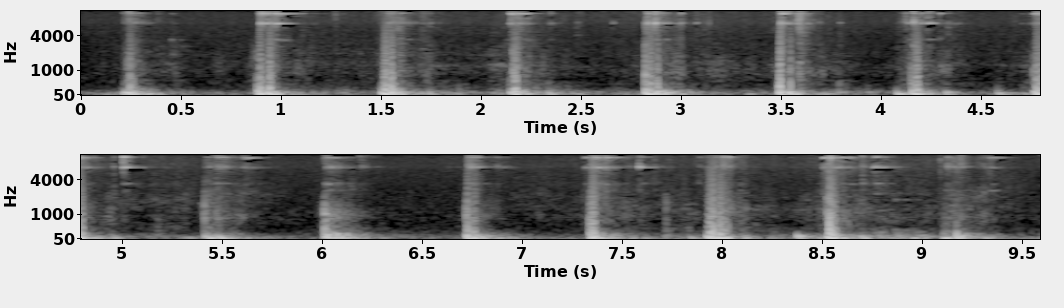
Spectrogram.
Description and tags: Godwalking [MEDIUM]
Atmosphere, Halloween, Horror, Scary, Terror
